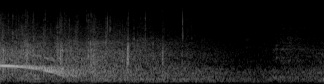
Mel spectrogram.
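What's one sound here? A band's final chord rings out and fades in a large hall.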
